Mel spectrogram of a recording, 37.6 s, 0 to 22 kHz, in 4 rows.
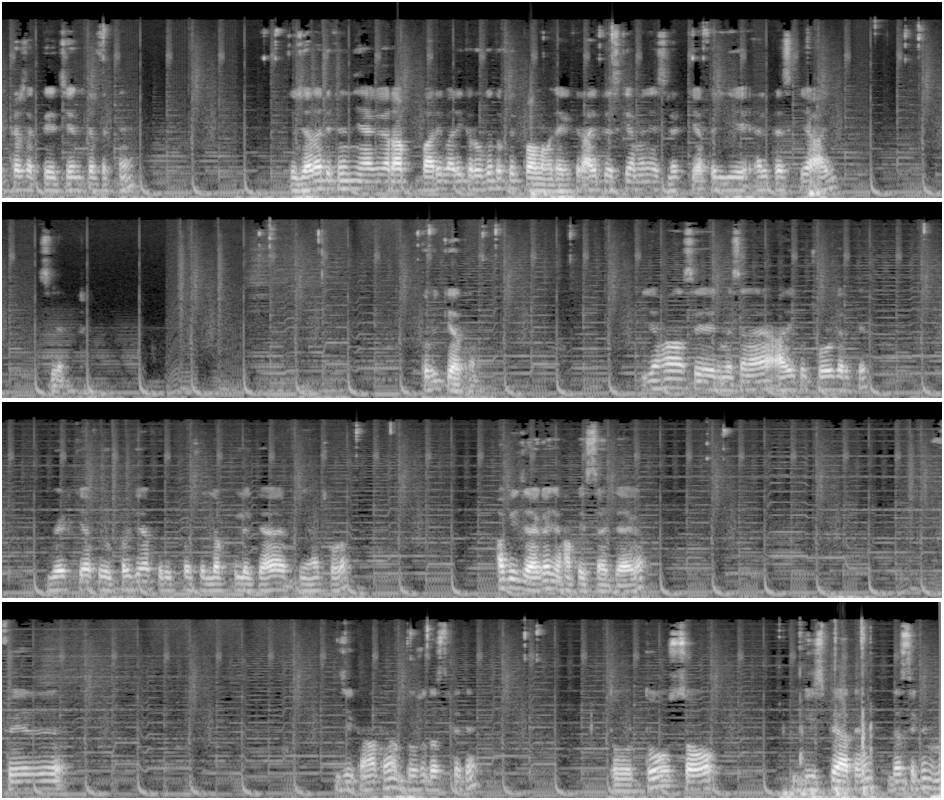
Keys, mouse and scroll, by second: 2.7-4.6 right drag, 5.4 i, 7.0-8.9 right drag, 8.2 i, 12.1-17.0 drag, 25.9-27.9 right drag, 32.4-35.5 drag, 36.3 2.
